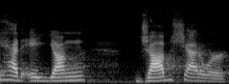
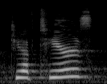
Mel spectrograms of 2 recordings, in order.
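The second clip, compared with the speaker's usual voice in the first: much higher, exaggerated innocent question; mock trainee; 10 semitones higher than usual. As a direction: parody the earnest kid. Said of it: "He goes".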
